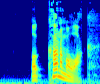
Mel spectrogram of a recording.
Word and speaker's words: Oconomowoc: I live in Oconomowoc."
